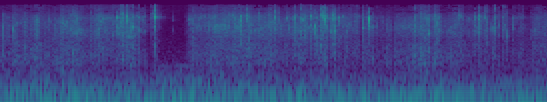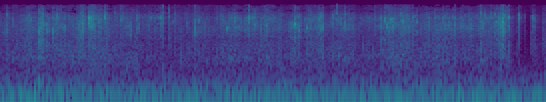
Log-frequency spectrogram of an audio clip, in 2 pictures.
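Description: Fingertips and nails dig and rake through a large pile of hard in-shell pistachios resting on a fur mat. The result is a steady, dense stream of bright, crisp shell clicking and crunching, mostly high in tone, with a brief lull near the start.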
